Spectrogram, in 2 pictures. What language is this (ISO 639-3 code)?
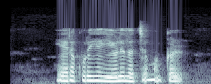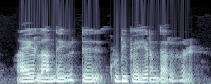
tam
